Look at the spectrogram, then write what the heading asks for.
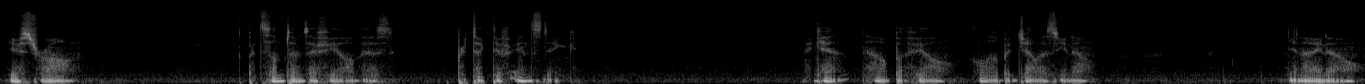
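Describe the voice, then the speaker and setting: A man playing a tender, jealous, devoted boyfriend in an intimate ASMR roleplay, speaking haltingly in a breathy, husky whisper. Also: on the high side, warm tone, heavily acted. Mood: jealous, hesitant. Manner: hesitant, intimate, halting delivery.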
